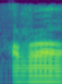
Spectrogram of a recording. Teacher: Yang pertama seperti ini ada ro yang berharakat fathah ini dibaca tebal atau dibaca tafhim di mana untuk menebalkan huruf ra yang berharakat fathah ini menggunakan lidah bagian belakang diangkat ke atas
